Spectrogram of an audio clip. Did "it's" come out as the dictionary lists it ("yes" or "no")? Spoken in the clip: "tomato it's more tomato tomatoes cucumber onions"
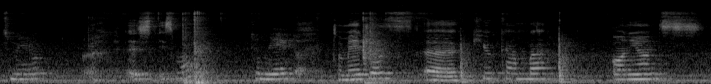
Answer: no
